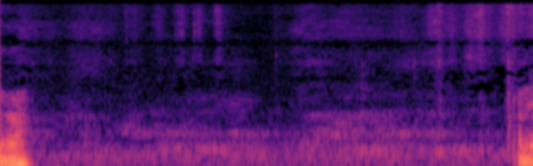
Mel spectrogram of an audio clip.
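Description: Near silence: quiet room tone, between a man's speech that ends just after the start and resumes near the end.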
